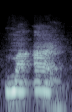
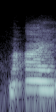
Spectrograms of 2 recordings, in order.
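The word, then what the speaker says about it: מאין: So ma'ain. Ma'ain is how you would pronounce that.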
